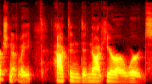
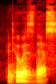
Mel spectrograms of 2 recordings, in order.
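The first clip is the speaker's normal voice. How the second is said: snapping, snappish. A man, turned angry, asks the narrator about a visitor, snapped. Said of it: "he snapped".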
